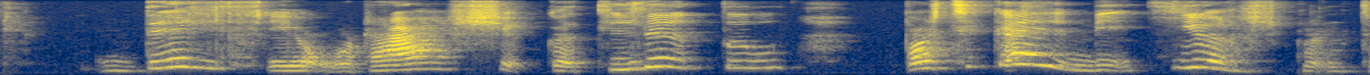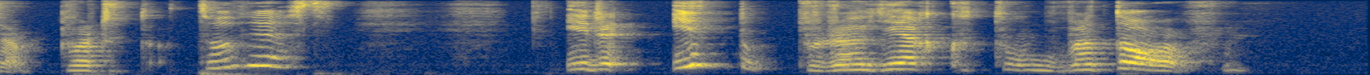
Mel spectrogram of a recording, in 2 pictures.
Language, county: Lithuanian, Vilnius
